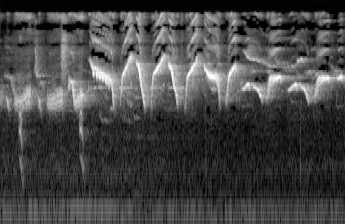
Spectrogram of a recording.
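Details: Chinese hwamei of the 'Lục Đậu Thanh' eye type singing a competition fighting song, used to train other hwamei to a smooth, non-harsh song: loud whistled swoops, then a fast run of repeated downward-then-rising slurred notes.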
